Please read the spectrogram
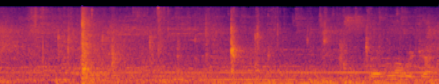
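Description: Steady hum with faint background music, broken by a sharp knock about a second in and a lighter click a second and a half later.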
